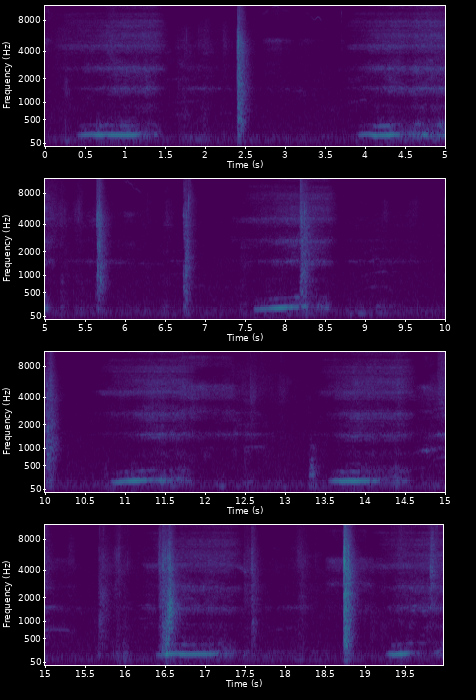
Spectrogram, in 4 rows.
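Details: Sleeping mother snoring while her young one plays and cleans nearby: regular rattling snores on each in-breath, about 20 a minute, with sharp clicks and taps between; snoring.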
